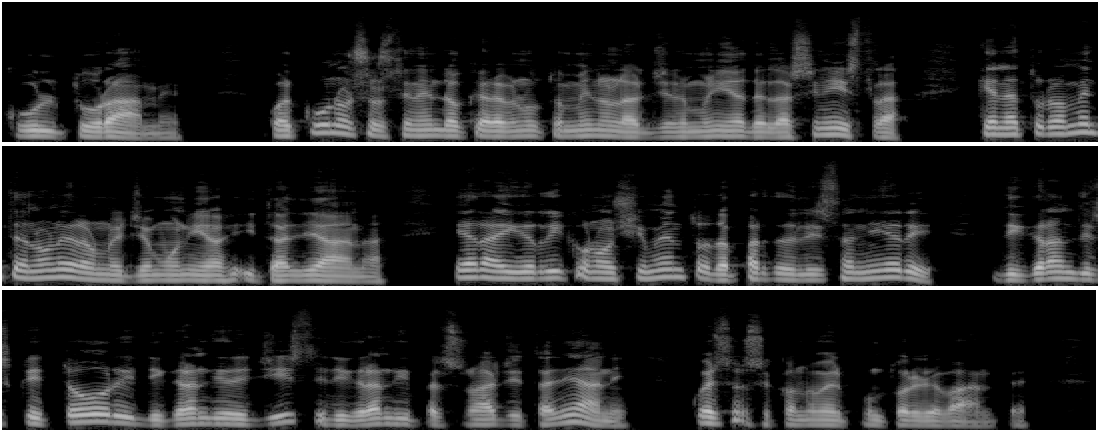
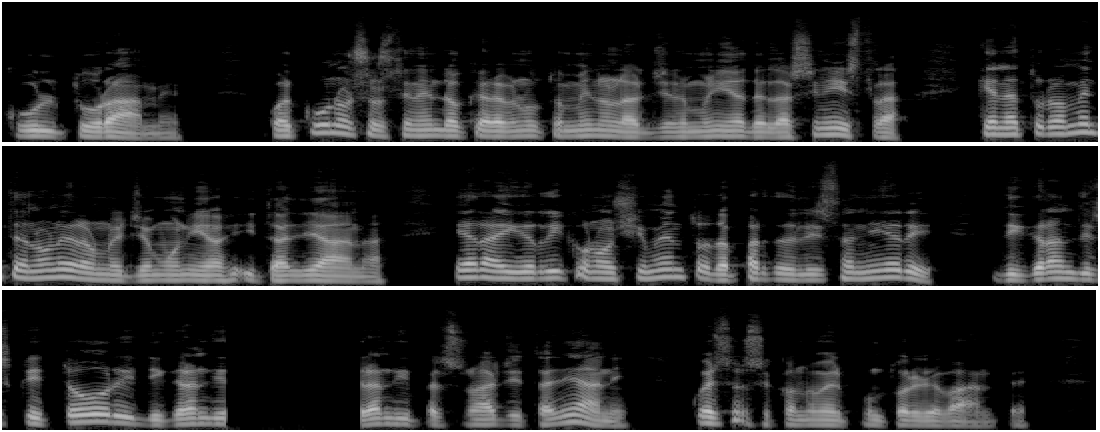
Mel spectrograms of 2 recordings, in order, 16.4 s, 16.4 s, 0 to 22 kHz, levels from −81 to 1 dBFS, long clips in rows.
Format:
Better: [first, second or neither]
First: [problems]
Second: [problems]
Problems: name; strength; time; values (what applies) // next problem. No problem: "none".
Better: first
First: none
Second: audio cutting out; at 12 s for 0.5 s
